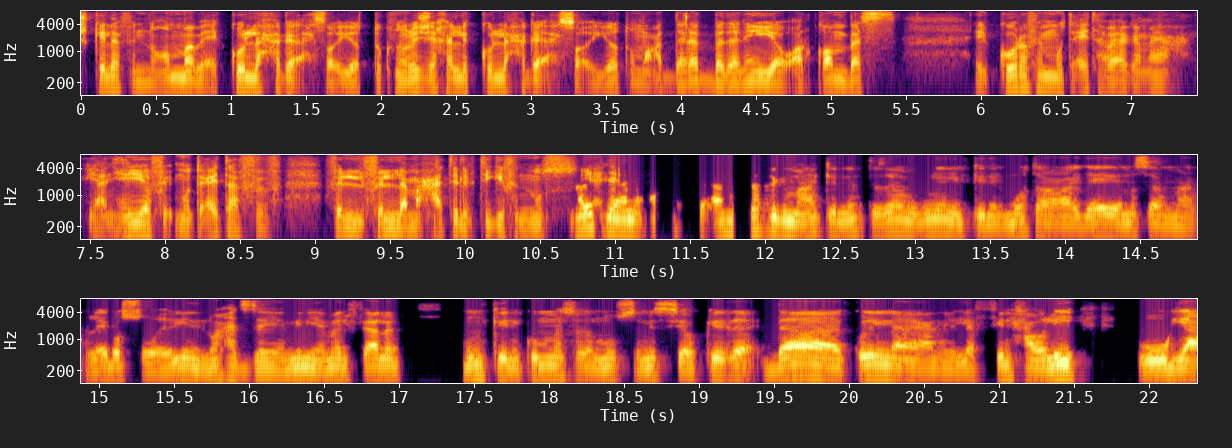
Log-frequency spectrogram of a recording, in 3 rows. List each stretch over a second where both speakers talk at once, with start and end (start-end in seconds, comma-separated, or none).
none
